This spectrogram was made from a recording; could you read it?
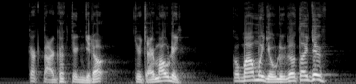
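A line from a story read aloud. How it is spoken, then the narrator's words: Sudden shout from behind. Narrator (Vietnamese): một giọng nói đột nhiên từ phía sau hét tới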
